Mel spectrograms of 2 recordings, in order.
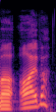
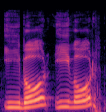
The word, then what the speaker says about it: Ivor: Oh, sorry, one more here from Ivor, or Evor. Sorry, I got that wrong. I remember Evor saying that that's how he prefers the name to be pronounced.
